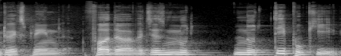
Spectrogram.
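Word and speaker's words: Nuttipukki: There's a really interesting word that they are going to explain further, which is Nuttipuki. It's spelled as NwttiPukki.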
